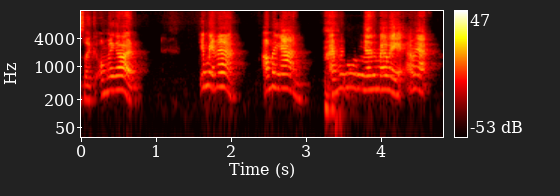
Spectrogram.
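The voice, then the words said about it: Imitates another person's bizarre voice. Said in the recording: “Her voice was like really bizarre.”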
